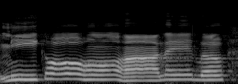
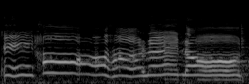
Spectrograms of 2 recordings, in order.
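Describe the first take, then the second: First: Slow chanted line; sung, draw it out as a song; sung Hebrew line. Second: Very high, soft slow parrot squeak; squeaky parrot. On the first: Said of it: "I tried to continue". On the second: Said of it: "the parrot squeaked right after me". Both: A narrator's reading.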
